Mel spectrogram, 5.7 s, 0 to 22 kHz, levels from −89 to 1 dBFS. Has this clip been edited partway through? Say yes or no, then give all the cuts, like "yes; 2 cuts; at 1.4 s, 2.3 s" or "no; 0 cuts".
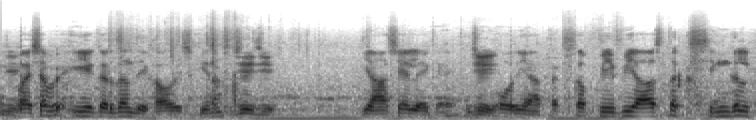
no; 0 cuts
